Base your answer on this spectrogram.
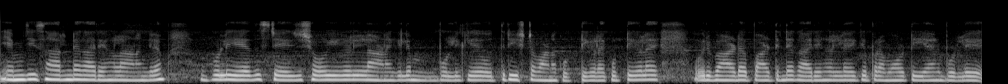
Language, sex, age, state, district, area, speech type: Malayalam, female, 30-45, Kerala, Thiruvananthapuram, rural, spontaneous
